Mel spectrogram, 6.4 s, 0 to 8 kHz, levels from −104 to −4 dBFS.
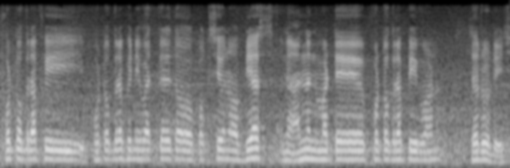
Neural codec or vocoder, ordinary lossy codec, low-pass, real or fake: vocoder, 44.1 kHz, 128 mel bands every 512 samples, BigVGAN v2; none; 7.2 kHz; fake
